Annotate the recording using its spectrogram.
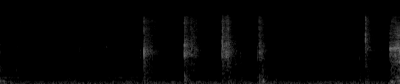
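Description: A deck of tarot cards shuffled by hand, faint, with about five short card slaps in the second half.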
